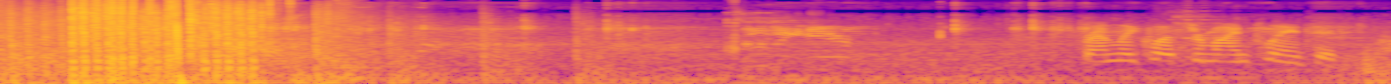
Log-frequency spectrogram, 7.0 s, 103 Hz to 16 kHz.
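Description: Rapid SMG fire from an ISO 9mm in Call of Duty: Modern Warfare III, a loud burst of automatic shots up front, then a few quieter shots and game effects while a player talks over them.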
